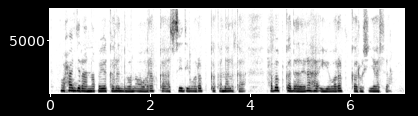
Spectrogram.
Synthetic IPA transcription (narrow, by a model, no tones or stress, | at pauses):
wɑħɑːt͡ʃɪɾaːnːɑqɑjɐkʰɐlɐd̪ʊwɐnɔːwɑɾɐbkʰɐɐsɪðiːwɑɾɐbkʰɐkʰɐnaːlkʰɐ | ħɐβɐbkʰɐɖɐɾɛːɾɐɦɐijɔwɐɾɐbkʰɐrʊʃɪjaːʃɐ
